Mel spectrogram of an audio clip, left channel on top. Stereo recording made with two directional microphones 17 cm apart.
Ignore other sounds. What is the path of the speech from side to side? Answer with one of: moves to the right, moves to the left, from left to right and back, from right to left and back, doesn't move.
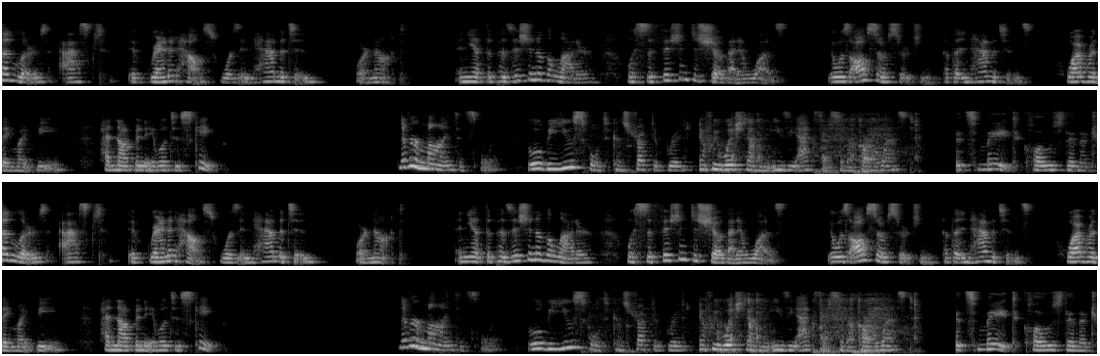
from right to left and back.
